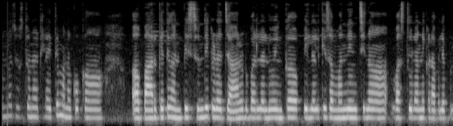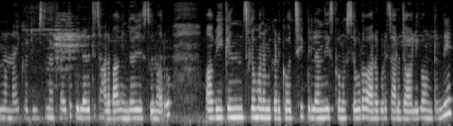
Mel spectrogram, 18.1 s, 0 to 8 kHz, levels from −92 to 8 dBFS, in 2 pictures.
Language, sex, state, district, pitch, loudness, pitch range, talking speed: Telugu, female, Telangana, Nalgonda, 200 Hz, -17 LUFS, 195-210 Hz, 145 wpm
